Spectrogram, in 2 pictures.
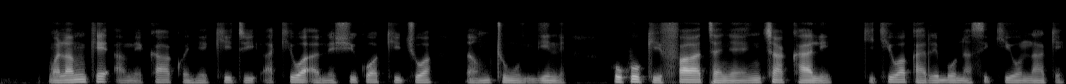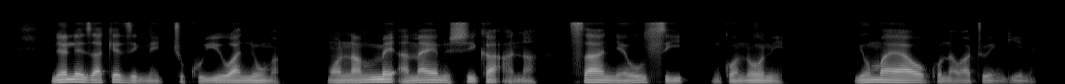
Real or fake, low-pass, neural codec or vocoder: fake; 7.2 kHz; codec, 24 kHz, 0.9 kbps, WavTokenizer, large speech release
